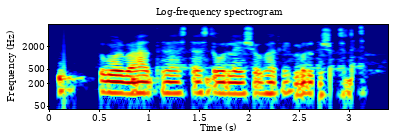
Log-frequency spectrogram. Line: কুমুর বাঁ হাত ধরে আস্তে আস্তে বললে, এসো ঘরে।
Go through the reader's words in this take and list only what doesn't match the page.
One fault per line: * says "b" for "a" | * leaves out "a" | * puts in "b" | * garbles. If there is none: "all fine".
* garbles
